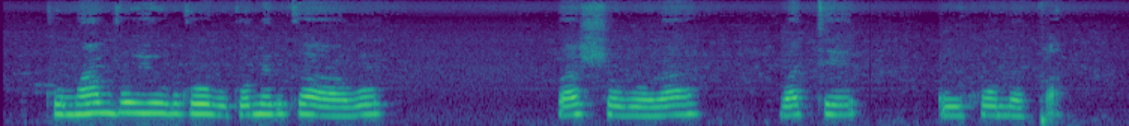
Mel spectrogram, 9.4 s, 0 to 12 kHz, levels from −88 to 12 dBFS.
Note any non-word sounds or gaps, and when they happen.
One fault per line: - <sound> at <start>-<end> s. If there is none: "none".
none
